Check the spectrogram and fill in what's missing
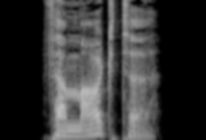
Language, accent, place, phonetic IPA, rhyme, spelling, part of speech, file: German, Germany, Berlin, [fɛɐ̯ˈmaʁktə], -aʁktə, vermarkte, verb, De-vermarkte.ogg
- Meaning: inflection of vermarkten: 1. first-person singular present 2. singular imperative 3. first/third-person singular subjunctive I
